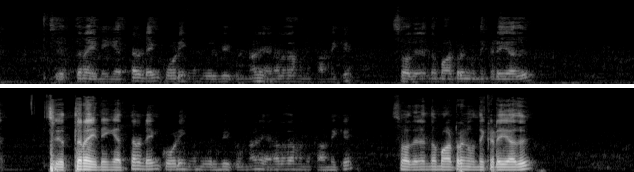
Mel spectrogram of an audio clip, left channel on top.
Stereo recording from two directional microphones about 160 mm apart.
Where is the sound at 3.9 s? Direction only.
50° right (ahead or behind).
